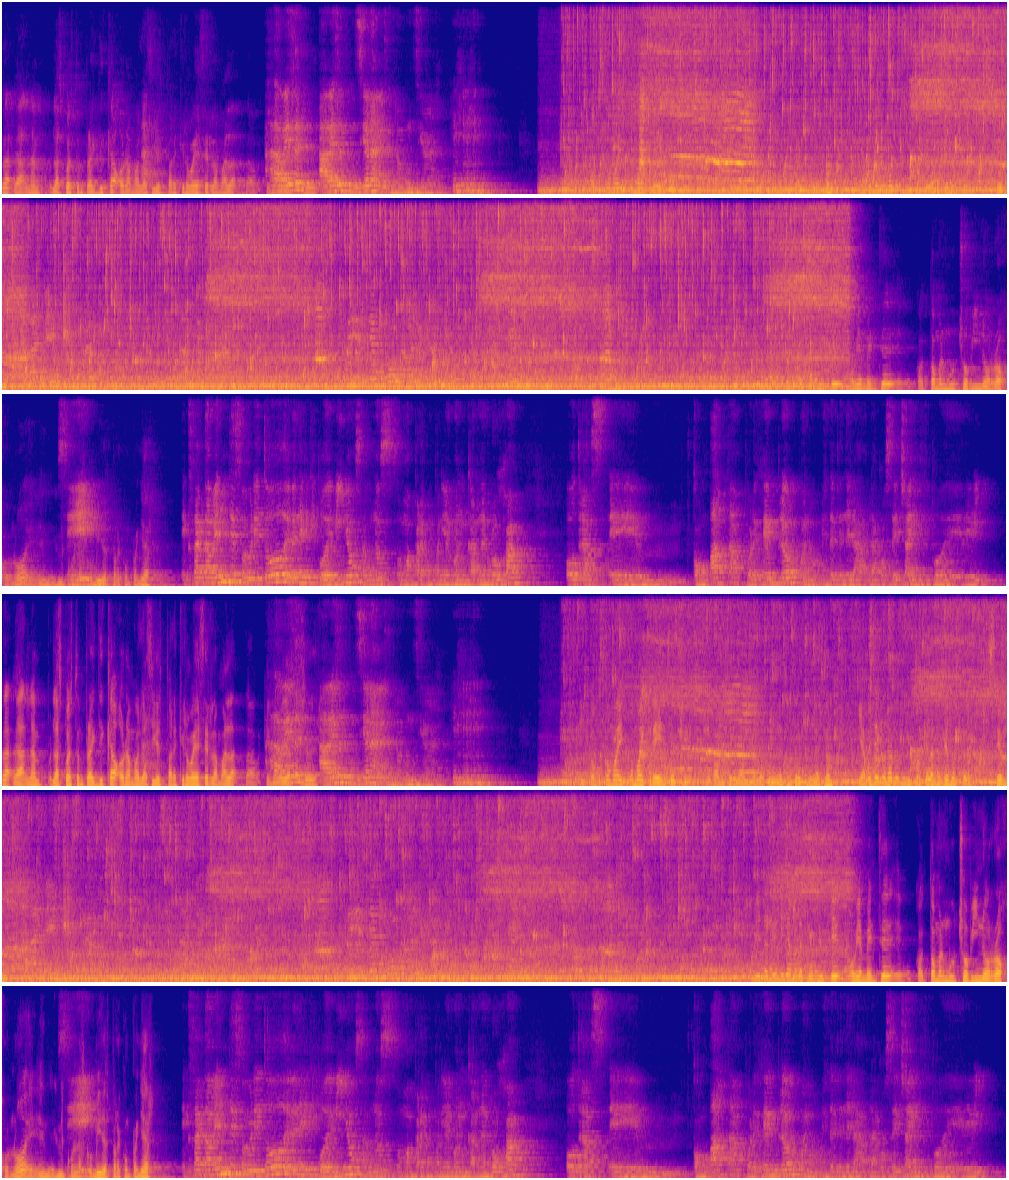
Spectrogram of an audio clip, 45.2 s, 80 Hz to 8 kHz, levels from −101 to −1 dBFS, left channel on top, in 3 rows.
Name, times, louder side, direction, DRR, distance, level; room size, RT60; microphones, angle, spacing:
voice 1, 0.0-4.7 8.7-12.5 12.8-15.2 26.3-32.4, right 6 dB, 80° right, 14 dB, 0.3 m, -27 dB
voice 2, 3.9-7.2 15.3-16.7 16.9-19.7 20.0-23.3 23.9-24.6 31.1-31.6 32.8-37.9 38.6-44.8, left 1 dB, 15° left, -4 dB, 5.8 m, -36 dB
sound 1, 8.0-27.8, left 3 dB, 60° left, 1.9 m, -32 dB
sound 2, 8.4-27.2, left 1 dB, 35° left, 2.2 m, -30 dB
21.5 x 9.4 x 4.2 m, 1.2 s
head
